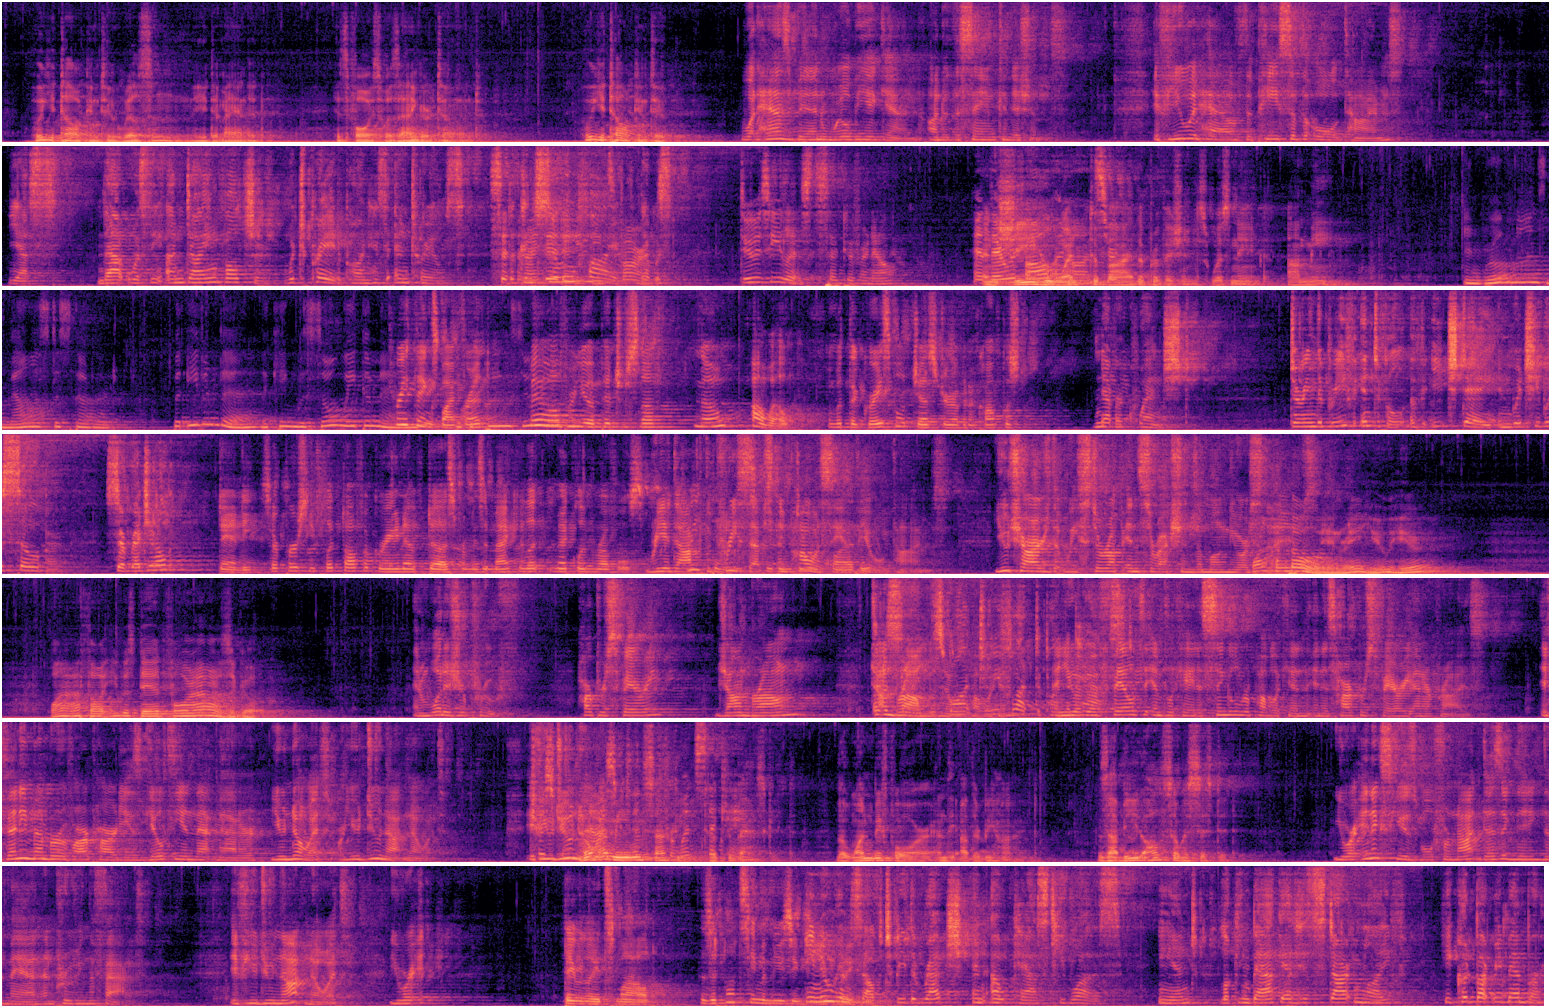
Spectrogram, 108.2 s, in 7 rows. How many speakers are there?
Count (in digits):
7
